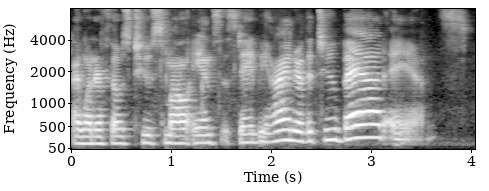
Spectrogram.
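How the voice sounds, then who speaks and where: A woman reading a children's storybook aloud like a teacher, deliberately, pausing to explain and put questions to young listeners. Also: on the low side, animated, fairly bright tone. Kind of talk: expressive storybook read-aloud with asides and questions.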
